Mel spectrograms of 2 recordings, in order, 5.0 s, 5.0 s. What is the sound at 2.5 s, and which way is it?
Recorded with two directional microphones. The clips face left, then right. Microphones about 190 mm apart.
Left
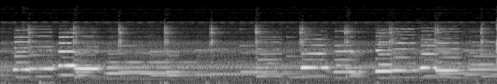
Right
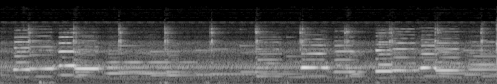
Music, 45° left (ahead or behind).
